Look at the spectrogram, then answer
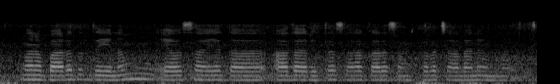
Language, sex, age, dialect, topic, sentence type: Telugu, female, 25-30, Telangana, agriculture, statement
